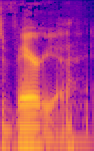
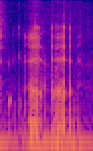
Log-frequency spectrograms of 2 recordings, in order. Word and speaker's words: Varia: I'd say Vera. – It's Varia. Everyone's butchered it since I was a kid. – Like, is that Italian? – Yeah, it's Varia. Yeah. I've gotten Varia, Vera. Yeah, you already hit it.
